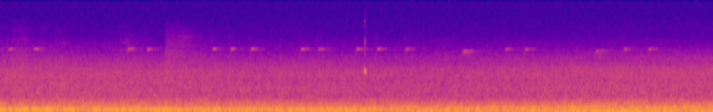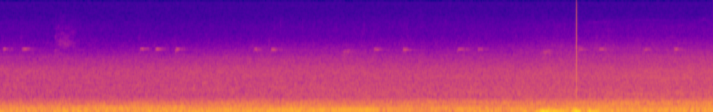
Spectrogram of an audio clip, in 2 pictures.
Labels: What animal is heard?
bird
